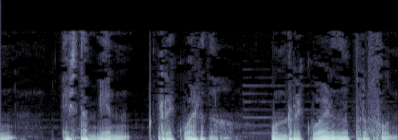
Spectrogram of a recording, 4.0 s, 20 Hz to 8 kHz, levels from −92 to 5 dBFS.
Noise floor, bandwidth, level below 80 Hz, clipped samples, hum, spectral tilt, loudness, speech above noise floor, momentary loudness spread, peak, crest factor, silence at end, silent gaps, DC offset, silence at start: -47 dBFS; 6.4 kHz; -32 dBFS; under 0.1%; none; -9.5 dB/octave; -20 LUFS; 29 dB; 14 LU; -2 dBFS; 16 dB; 0 s; none; under 0.1%; 0 s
